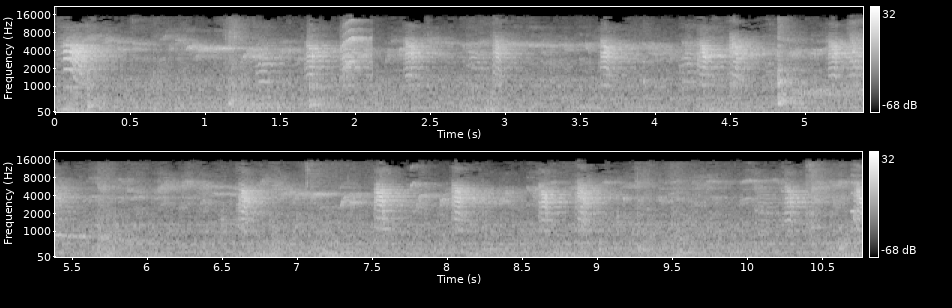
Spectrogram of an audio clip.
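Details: Canary, singing bird whose sex is being judged: quick sequences of high chirps and short trills, regular bursts roughly every second over steady hiss.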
